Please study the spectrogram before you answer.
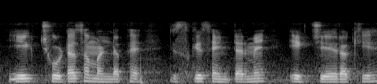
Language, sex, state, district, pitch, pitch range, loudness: Hindi, male, Gujarat, Valsad, 135 Hz, 125-140 Hz, -20 LUFS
